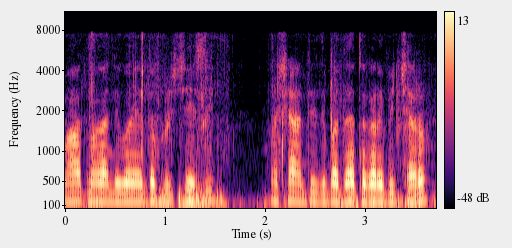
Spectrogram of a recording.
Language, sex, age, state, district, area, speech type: Telugu, male, 18-30, Andhra Pradesh, Nandyal, urban, spontaneous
